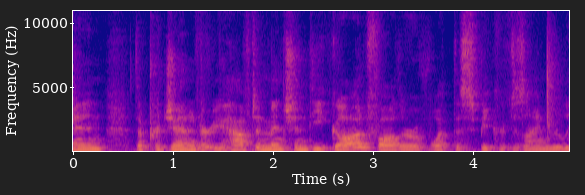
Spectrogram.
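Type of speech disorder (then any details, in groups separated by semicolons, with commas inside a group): None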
